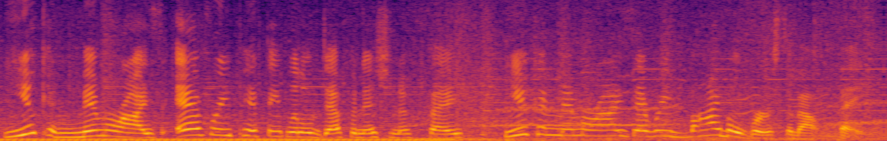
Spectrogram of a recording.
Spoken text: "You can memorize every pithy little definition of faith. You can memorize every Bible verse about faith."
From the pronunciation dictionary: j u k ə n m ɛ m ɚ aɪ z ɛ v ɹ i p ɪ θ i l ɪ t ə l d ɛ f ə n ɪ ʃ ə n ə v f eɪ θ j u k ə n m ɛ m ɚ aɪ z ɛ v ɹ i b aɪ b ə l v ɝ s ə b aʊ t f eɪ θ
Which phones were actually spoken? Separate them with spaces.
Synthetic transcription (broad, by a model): j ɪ k ə n m ɛ m ɚ aɪ z ɛ v ɹ i p ɪ f i l ɪ t l d ɛ f ə n ɪ ʃ ə n ə v f eɪ θ j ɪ k ə n m ɛ m ɚ aɪ z ɛ v ɹ i b aɪ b l v ɝ s ə b aʊ t f eɪ θ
